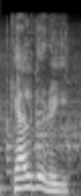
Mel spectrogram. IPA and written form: ˈkælɡri (Calgary)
